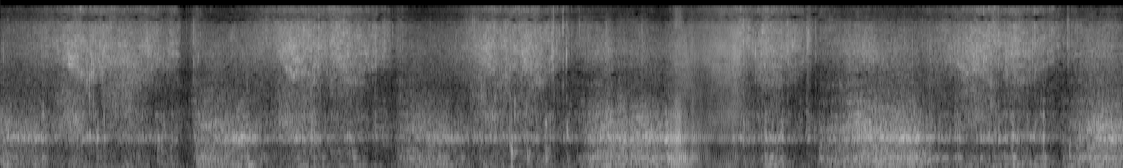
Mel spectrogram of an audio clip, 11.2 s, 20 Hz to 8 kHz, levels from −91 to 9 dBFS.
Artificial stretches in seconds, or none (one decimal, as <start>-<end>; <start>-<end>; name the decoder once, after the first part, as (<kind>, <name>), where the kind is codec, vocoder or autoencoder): 6.7-7.4 (vocoder, Vocos)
